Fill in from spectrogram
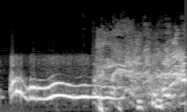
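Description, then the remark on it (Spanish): A person imitates cowering dogs' whimper: a high, wavering whine held for nearly a second, then breaking into breathy, sputtering sounds like stifled laughter. “¿Cómo le hacían los perros? así”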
